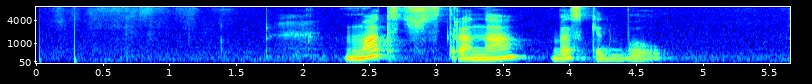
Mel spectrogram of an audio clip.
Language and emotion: Russian, neutral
